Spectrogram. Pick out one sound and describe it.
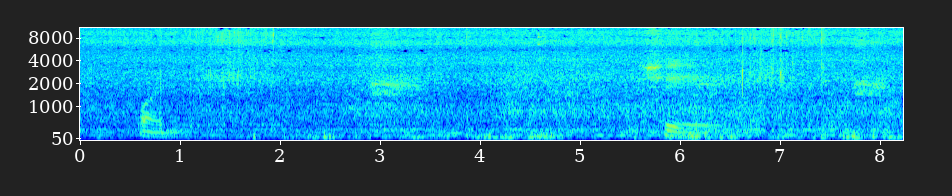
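Milk pours and splashes into a metal bucket.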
